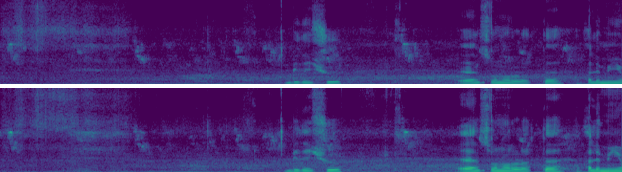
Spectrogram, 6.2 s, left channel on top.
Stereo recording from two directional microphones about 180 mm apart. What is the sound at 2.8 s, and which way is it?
Speech, 5° right (ahead or behind).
